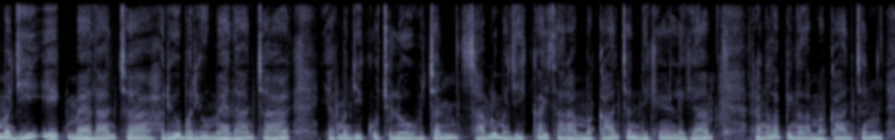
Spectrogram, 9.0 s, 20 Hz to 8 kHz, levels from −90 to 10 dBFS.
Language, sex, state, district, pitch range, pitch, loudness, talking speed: Hindi, male, Uttarakhand, Uttarkashi, 155-175 Hz, 165 Hz, -26 LUFS, 180 wpm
